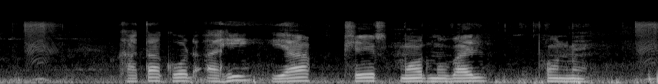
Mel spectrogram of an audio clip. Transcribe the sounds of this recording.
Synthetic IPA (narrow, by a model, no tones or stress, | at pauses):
kʰaːt̪akoːɖaːɦijaːpʰeːɾmɔːɾmoːbaːɪlpʰoːnmẽ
